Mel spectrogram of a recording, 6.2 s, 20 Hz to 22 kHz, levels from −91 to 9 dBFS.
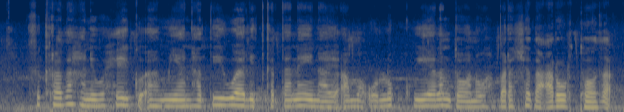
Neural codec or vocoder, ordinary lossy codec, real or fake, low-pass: vocoder, 44.1 kHz, 128 mel bands, Pupu-Vocoder; none; fake; none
